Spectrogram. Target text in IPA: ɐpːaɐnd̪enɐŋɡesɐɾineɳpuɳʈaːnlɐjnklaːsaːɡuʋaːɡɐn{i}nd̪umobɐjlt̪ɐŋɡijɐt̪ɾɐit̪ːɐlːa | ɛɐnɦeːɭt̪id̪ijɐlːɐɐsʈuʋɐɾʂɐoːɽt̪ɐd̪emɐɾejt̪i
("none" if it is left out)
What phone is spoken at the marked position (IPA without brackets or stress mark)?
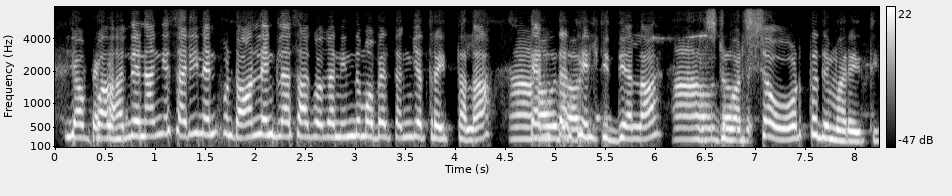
i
